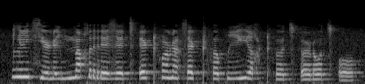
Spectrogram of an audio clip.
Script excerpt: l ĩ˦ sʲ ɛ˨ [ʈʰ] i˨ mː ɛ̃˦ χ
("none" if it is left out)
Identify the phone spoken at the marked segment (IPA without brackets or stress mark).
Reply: ɳ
